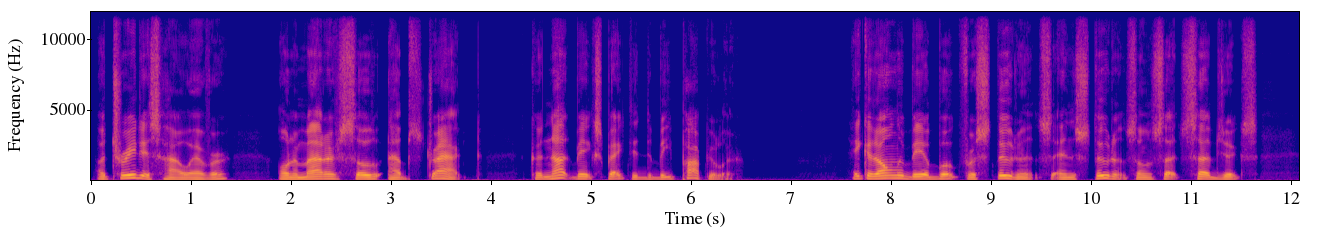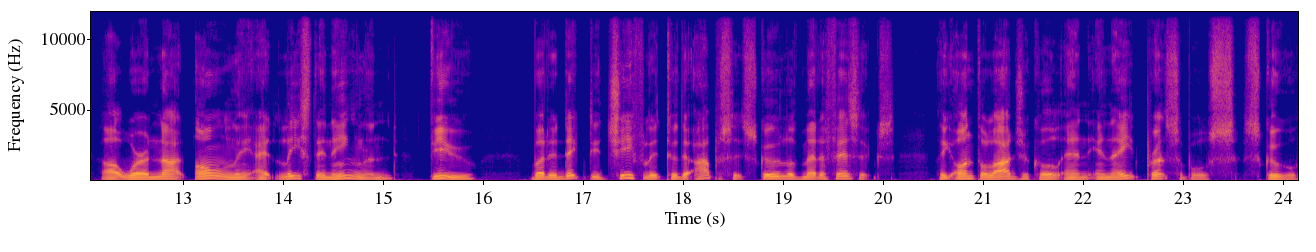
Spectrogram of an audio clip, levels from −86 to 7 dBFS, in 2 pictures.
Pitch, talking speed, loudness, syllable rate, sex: 135 Hz, 125 wpm, -20 LUFS, 4.1 syllables/s, male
